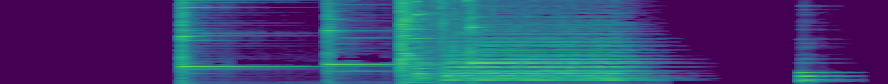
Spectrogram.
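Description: A short cheerful chime jingle plays.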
